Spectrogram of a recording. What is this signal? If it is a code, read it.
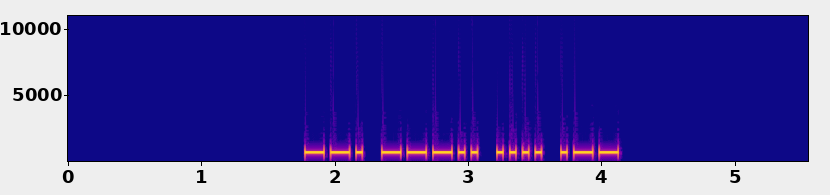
Morse code, heard as a keyed tone, about 25 wpm, 700 Hz. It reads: G8HW
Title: DXCC-100 Call Signs - 4 Characters - 25wpm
